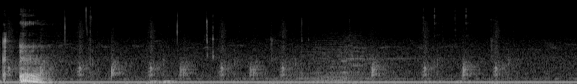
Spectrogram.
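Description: Footsteps clank on metal ladder rungs in a steady rhythm.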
